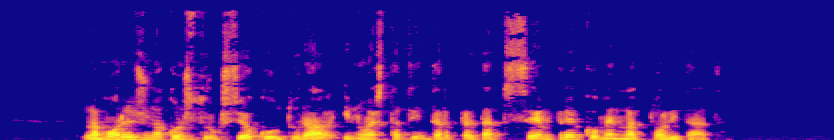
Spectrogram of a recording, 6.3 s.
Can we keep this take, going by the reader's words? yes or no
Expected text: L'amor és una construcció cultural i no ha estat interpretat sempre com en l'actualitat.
yes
